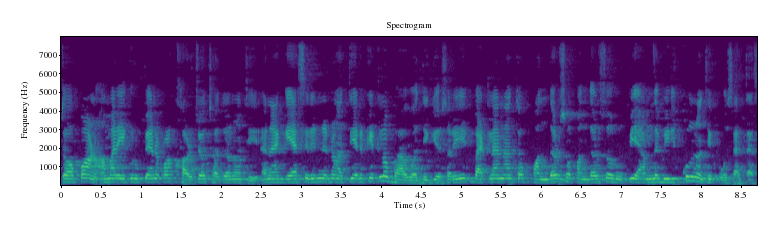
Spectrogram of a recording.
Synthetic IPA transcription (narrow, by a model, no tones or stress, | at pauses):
t̪ɔpəɳə̰maɾaekɾupjanõpəɳkʰəɾt͡ʃot̪ʰət̪onət̪ʰiʔəneaɡjɛsiliɳɖəɾnoət̪jaɾekeʈlobʱaʋʋəd̪ʱiɡjosəɾiek̚baʈlanat̪opənd̪əɾsɔpənd̪əɾsoɾupijaːmnebɪlkulnət̪ʰiposaɦt̪a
